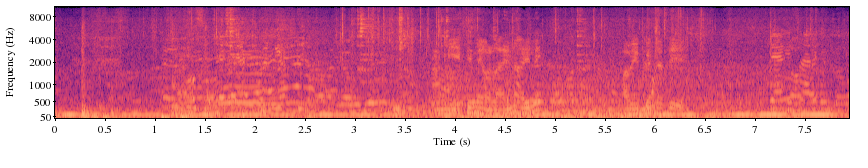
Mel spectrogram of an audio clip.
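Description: Women chat nearby in lively voices.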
